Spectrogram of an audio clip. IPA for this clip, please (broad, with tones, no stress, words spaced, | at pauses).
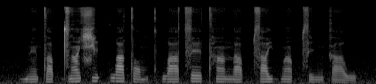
bẽ˨˩t̪a˨p̚d͡zã˦ ɕi˦ʔkwa˦t̪ɔ˨˩m t̪ʰwa˧t͡se˦t̪ʰã˧n a˨p̚sa˦j bã˦p̚si˨˩ŋka˨˩w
